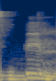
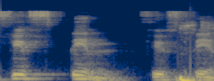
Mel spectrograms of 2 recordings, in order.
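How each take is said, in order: First: Put-on fifteen said as "faif-teen" with a long i; wrong pronunciation. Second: Fifteen with a short "fif", clearly modelled; correct pronunciation. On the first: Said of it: "bukan fifteen". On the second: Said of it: "fifteen ya, bukan fifteen". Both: Shown as a demonstration.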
